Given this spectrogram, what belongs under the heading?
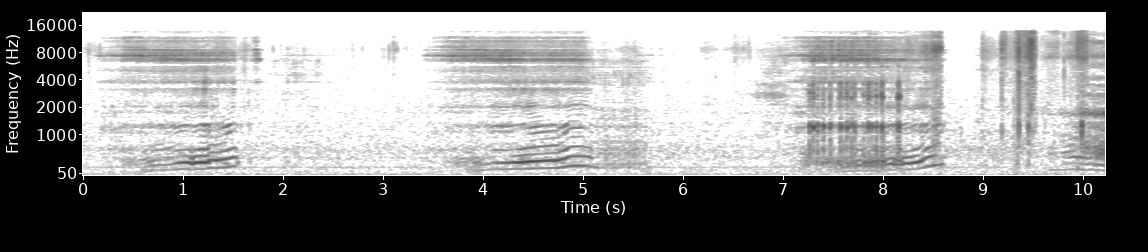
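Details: Three people snoring while asleep on a tour bus, recorded on a mobile phone: loud, tonal, whistling snores recurring every three seconds or so, with rustling noise near the end; ordinary snoring.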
